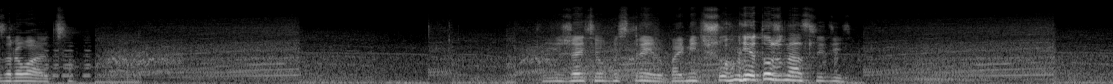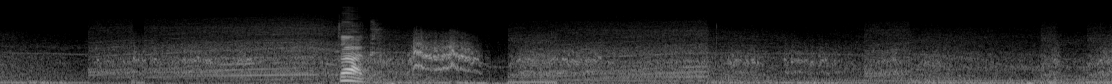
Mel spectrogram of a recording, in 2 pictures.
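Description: A car engine revs and drones as the car speeds along.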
